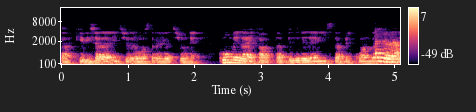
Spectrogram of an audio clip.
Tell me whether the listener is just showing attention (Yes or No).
No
